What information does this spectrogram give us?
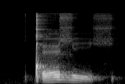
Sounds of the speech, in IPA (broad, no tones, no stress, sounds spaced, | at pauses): ǃʼ ɛ ɮ i ç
